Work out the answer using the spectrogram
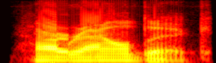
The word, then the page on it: heraldic: American English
